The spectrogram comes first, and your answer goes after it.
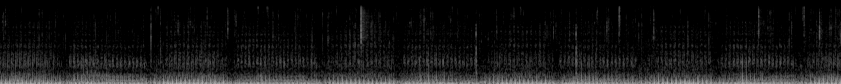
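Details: Deep, steady purring from a cat, a soft vibrating rumble pulsing with each breath, mixed with crisp crackles and occasional louder pops from a fireplace.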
